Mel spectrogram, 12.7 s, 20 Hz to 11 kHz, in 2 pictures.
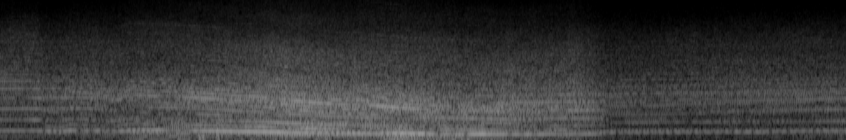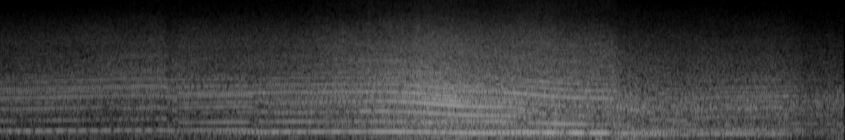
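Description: Spec Miata race cars, among them the number 25 and the number 90 Miata, run on a racing circuit, engines rising and falling in pitch through two long pulls with a shift between them.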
